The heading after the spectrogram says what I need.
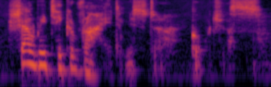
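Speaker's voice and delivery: hushed, unhurried elf voice; whispery elf boss. Acted. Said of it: "The accent is very distinct".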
